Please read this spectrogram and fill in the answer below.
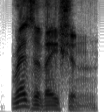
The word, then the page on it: reservation: British English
